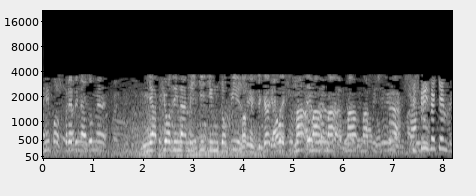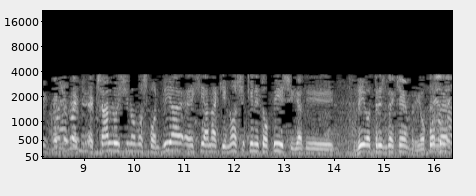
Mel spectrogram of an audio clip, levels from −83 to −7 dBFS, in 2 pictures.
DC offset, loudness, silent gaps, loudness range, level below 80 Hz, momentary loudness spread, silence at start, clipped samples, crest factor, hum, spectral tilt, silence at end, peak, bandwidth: under 0.1%; -22 LUFS; none; 2 LU; -46 dBFS; 8 LU; 0 s; under 0.1%; 18 dB; none; -9.5 dB/octave; 0 s; -4 dBFS; 3.9 kHz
